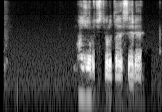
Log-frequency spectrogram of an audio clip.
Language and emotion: Russian, neutral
